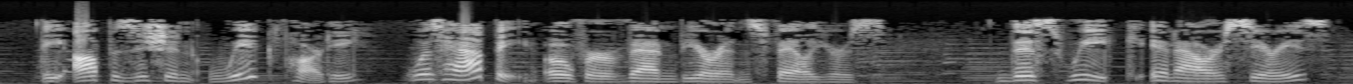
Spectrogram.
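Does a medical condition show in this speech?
No.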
